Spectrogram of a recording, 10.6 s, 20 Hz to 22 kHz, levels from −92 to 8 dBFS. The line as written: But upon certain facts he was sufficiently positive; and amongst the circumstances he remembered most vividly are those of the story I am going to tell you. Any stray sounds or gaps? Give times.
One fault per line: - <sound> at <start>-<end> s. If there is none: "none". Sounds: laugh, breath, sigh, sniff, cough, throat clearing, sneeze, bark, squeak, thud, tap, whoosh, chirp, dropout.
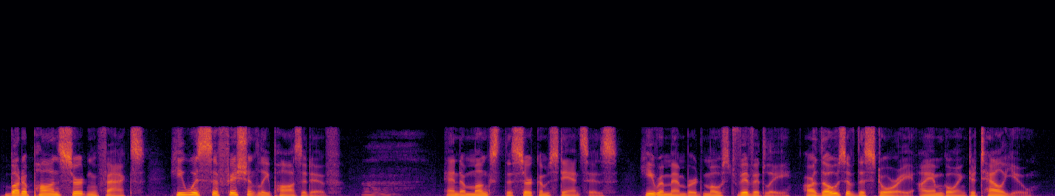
- sigh at 3.6-4.3 s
